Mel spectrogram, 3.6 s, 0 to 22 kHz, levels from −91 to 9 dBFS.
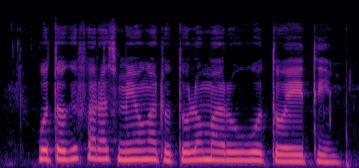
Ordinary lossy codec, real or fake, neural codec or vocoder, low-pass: none; real; none; 14.4 kHz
